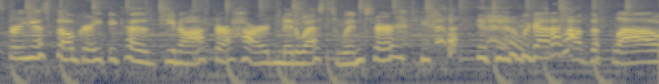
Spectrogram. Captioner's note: laughs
